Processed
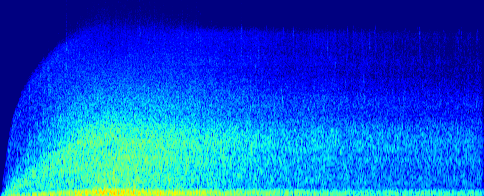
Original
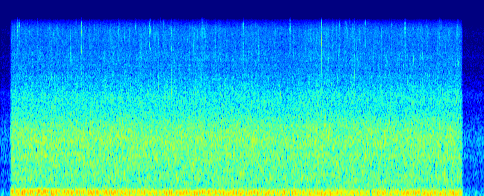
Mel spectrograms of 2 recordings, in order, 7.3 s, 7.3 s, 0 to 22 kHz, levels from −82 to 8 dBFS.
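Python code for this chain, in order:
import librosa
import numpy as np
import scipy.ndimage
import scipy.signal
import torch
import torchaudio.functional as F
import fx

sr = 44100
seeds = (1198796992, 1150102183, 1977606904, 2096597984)

p1 = fx.tape_start_head(x, sr, length_s=1.73)
p2 = fx.doppler_pass(p1, sr, speed_mps=35, closest_m=13.0, pass_at_s=1.78)
p3 = p2 + fx.echo_single(p2, sr, ms=628, db=-13.0, dry=0)
y = fx.slew_limit(p3, sr, full_power_hz=40.0)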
